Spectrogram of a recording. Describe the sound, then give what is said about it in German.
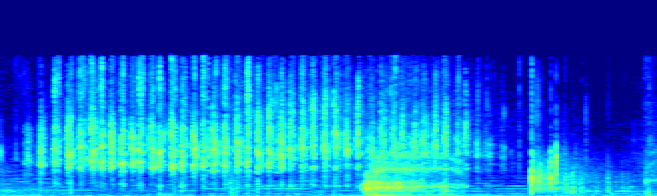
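Nine colorful six-sided dice rattle rapidly for about two seconds, a dense clattering shake, then spill and tumble with a brighter clack and a final sharp knock as they settle, rolled to total lightning damage. No one speaks. “viele bunte Würfel.”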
